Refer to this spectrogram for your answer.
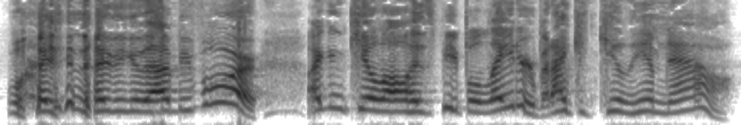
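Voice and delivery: high, loud scheming delight; hammed-up wicked glee; delighted villain. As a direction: Haman thrilled by his wife's idea. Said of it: "So Haman's like".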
